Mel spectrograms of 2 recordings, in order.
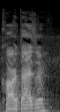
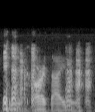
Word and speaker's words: Kartheiser: Vincent Kartheiser. He was in Mad Men. – Spell that way, sorry. – Kartheiser.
